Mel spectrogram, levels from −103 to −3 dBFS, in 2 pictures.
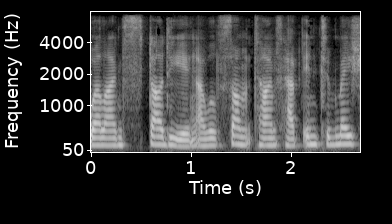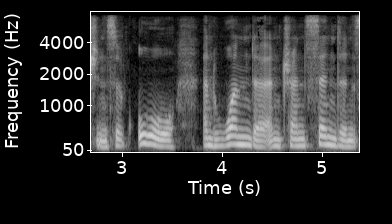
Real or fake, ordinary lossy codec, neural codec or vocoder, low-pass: fake; AAC, 48 kbps; codec, 16 kHz, 4.8 kbps, FACodec; 7.2 kHz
